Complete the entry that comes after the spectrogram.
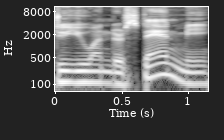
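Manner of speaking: usual speaking voice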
